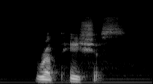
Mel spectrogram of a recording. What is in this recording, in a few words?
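"rapacious", US English; pronunciations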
